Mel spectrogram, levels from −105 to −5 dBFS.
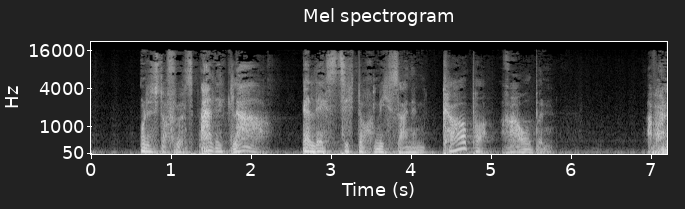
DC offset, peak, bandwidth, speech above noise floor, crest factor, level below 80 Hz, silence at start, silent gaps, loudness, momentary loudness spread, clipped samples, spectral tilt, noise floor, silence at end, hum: under 0.1%; -8 dBFS; 16.5 kHz; 32 dB; 20 dB; -42 dBFS; 0.6 s; none; -28 LUFS; 12 LU; under 0.1%; -4.5 dB/octave; -59 dBFS; 0 s; none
